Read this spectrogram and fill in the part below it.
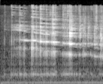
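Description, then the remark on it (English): Coffee pours steadily from a plastic jug into a travel flask, a soft splashing trickle with faint ringing tones that rise as it fills, fairly quiet, with no talking. “So you line it up with the cup and pour the precious liquid coffee.”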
